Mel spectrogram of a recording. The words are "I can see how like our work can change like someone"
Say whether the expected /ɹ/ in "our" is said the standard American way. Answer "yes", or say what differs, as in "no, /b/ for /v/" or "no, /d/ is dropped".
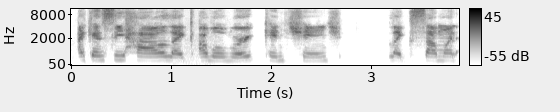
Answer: no, /l/ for /ɹ/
